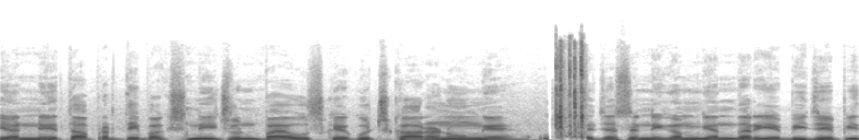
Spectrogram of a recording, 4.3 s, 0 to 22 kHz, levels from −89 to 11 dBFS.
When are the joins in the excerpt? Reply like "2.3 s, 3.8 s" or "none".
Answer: 2.9 s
